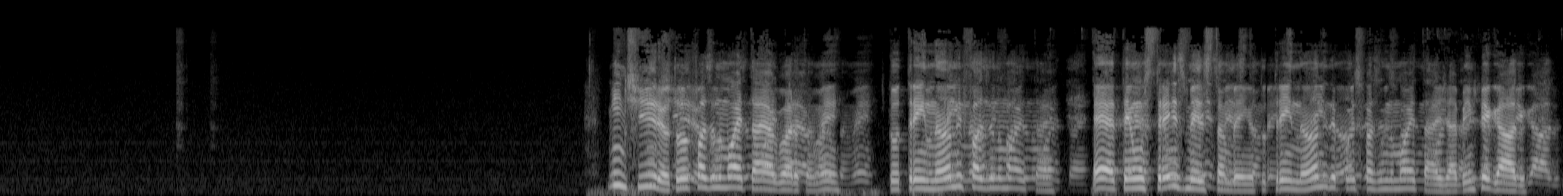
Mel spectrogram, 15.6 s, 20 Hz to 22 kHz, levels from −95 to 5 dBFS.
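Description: Speech with an echo and no canceller throughout. Each phrase returns roughly a third of a second later, about 11 dB quieter and thinner.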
